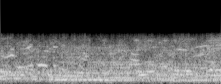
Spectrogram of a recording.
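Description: Loud live concert sound from the venue's PA, recorded on a handheld camera with a muffled, dull top end: a voice over a steady, held low synth note.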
